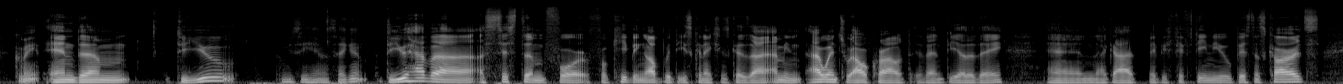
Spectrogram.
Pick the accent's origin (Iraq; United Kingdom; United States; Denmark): Denmark; moved away as an adult; now in Israel; I'm from Denmark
